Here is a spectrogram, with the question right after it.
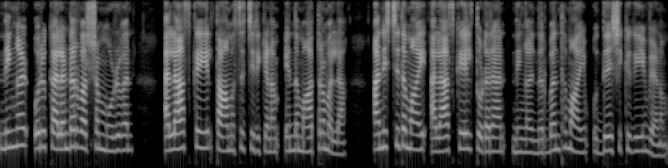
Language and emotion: Malayalam, neutral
